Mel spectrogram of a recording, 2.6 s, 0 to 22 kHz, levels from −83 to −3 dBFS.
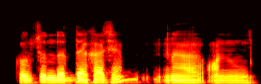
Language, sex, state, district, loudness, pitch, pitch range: Bengali, male, West Bengal, Jhargram, -18 LUFS, 100 Hz, 95-105 Hz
